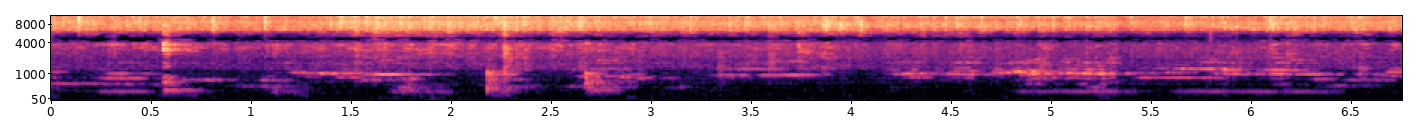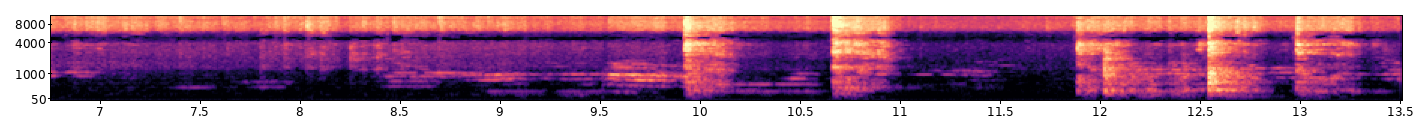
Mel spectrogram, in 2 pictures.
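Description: Food stirred in a frying pan as it begins to turn light yellow: a spatula scrapes and clinks against the pan over a soft sizzle, with louder metallic clanks near the end.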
